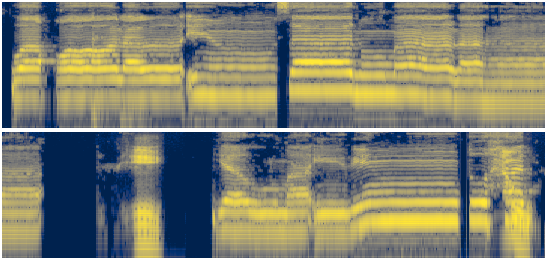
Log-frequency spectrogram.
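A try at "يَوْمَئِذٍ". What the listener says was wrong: Yau, huruf U-nya jelaskan sedikit Bu. Yau. Yauma, yuk.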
